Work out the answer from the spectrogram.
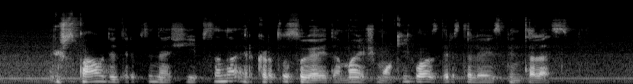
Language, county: Lithuanian, Kaunas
